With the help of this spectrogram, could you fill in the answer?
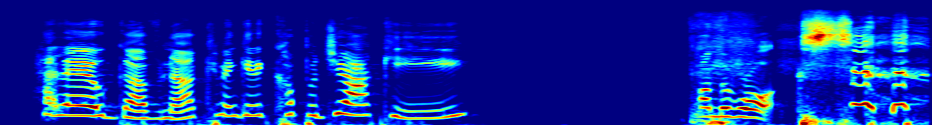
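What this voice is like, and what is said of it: Put-on British accent. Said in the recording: “impersonating a British person”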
